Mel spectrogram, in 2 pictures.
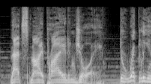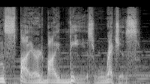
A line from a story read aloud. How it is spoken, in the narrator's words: scoffed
